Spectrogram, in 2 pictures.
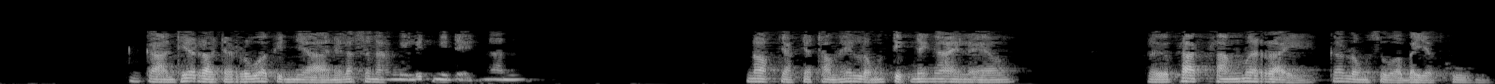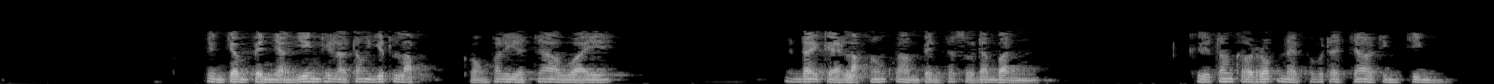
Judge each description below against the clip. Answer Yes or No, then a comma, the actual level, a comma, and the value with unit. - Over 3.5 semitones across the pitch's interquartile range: No, average, 3.2 semitones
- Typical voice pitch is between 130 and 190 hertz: No, low, 120 Hz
